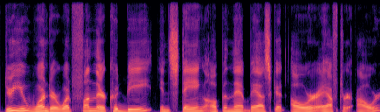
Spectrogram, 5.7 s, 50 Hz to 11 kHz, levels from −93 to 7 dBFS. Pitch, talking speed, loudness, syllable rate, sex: 165 Hz, 180 wpm, -17 LUFS, 4.0 syllables/s, female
